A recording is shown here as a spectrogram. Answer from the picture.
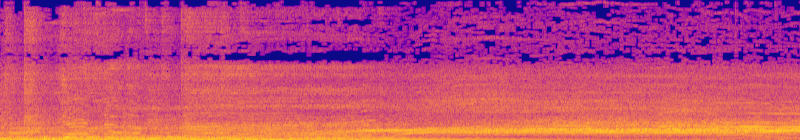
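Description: Live pop song with a male singer over a backing track. About two and a half seconds in he slides up into a long held high note that drops away near the end, while the bass falls out beneath it, with screaming fans behind.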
